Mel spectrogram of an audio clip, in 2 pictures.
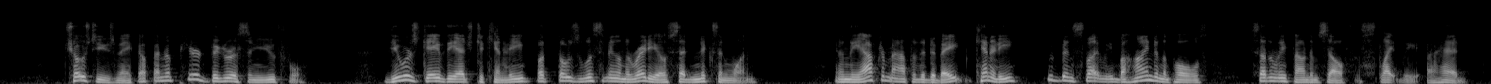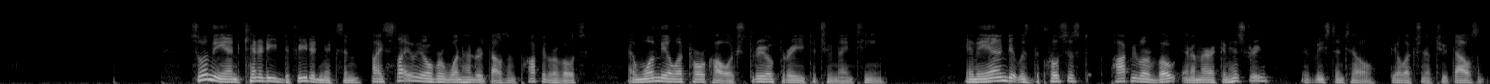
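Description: No technical faults present.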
